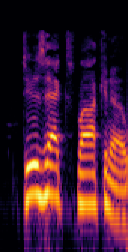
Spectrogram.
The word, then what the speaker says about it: Deus Ex Machina: it says Deuces Machina on it. How do you say that? Deus Ex Machina, which is Latin for the god in the basket, which is basically a cheat in the hero's journey.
